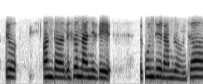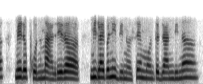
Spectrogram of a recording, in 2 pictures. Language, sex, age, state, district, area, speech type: Nepali, female, 60+, West Bengal, Darjeeling, rural, conversation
